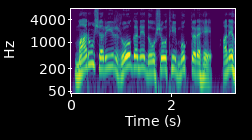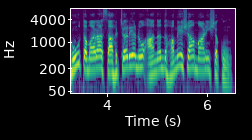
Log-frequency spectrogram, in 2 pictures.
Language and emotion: Gujarati, neutral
